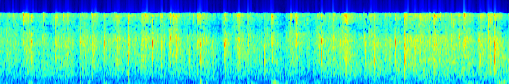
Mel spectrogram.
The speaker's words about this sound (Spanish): Un aplauso a Jesucristo, Señor.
